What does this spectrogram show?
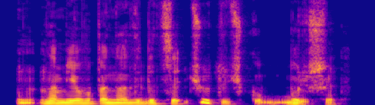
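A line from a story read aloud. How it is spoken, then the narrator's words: Mumble. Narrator (Russian): промямлил Сидни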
